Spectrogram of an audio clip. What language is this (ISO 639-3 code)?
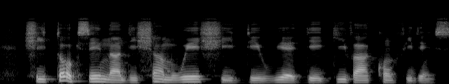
pcm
